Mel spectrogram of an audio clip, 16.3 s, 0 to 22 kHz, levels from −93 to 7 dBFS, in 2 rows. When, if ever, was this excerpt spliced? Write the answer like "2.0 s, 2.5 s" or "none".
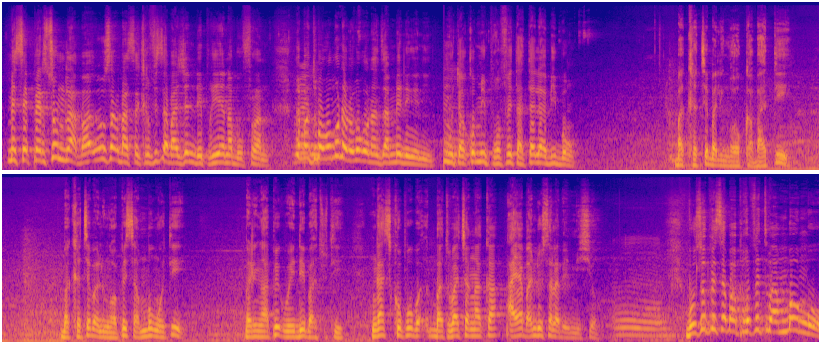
4.4 s

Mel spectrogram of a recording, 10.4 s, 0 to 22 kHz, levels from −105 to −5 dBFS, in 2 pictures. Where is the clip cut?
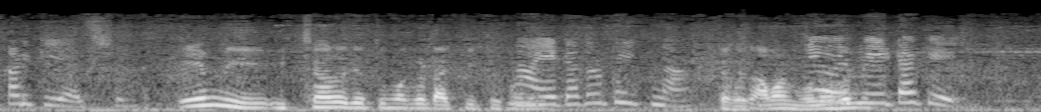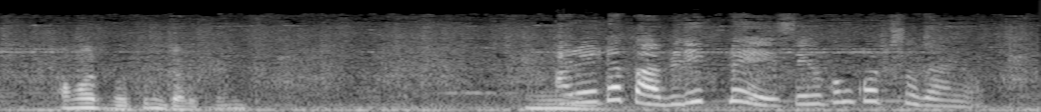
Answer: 3.8 s

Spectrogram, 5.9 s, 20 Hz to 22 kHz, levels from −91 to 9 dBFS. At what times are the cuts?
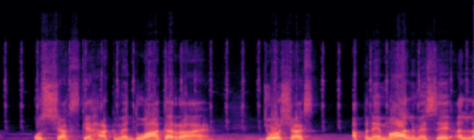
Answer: none

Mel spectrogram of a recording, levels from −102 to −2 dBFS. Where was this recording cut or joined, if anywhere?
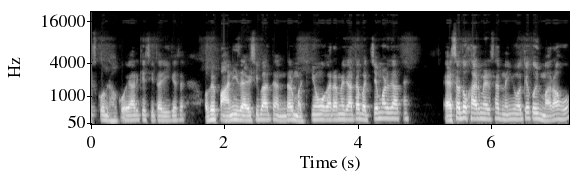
none

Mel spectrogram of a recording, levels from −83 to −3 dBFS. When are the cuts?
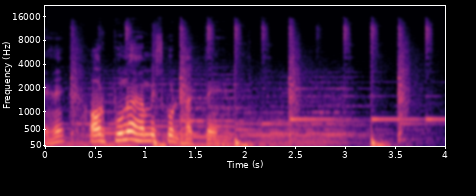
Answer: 1.8 s

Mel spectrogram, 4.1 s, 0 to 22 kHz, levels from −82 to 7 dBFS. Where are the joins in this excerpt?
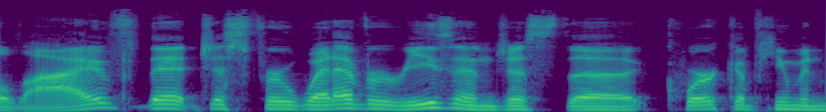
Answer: none

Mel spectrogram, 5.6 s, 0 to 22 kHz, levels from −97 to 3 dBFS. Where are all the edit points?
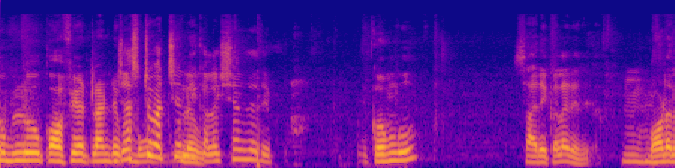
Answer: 3.1 s

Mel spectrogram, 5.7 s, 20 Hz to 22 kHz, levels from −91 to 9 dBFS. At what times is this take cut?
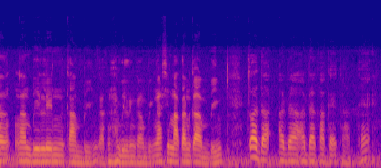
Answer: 1.5 s, 3.3 s

